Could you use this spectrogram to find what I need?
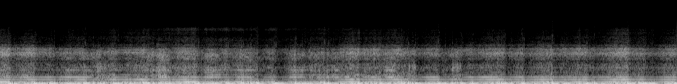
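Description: A jet ski engine hums steadily at speed.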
